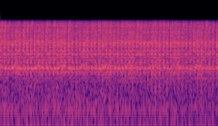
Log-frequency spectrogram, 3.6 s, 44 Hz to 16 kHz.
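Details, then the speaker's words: Falk 450 overtype small steam engine, first run with feedwater pumping: steady rapid chuffing around two and a half beats a second with bright hiss, picking back up after pumping; running smoothly. "now you can hear it picking back up now"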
